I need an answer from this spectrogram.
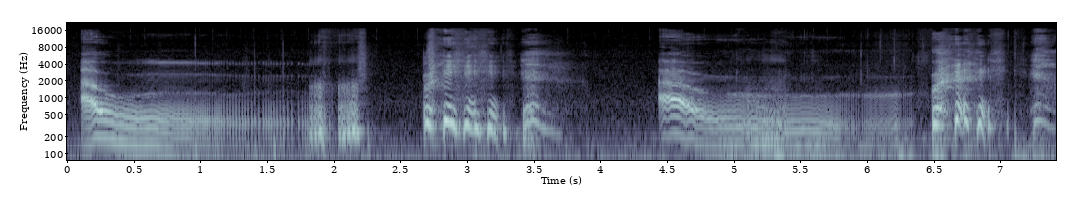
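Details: Yorkshire Terrier bitch kept as a family pet, 'talking' indoors with a child: wavering, growly, moaning vocal sounds that rise and fall in pitch, in several bursts with short pauses.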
